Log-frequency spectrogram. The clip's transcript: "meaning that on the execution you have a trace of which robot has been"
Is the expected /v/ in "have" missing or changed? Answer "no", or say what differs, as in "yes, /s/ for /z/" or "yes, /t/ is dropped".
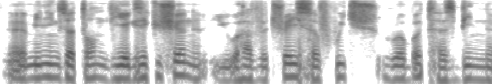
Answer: no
